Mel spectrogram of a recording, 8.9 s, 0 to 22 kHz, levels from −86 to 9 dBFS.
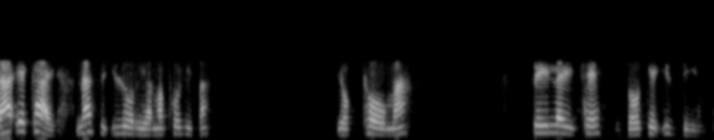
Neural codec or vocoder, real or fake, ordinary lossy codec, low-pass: none; real; none; 3.6 kHz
